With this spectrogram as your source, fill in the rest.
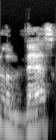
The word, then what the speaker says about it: Levesque: is something that Ryan Levesque has really been pushing a lot in the last couple of years. Or Ryan Levesque, I just found out yesterday he didn't pronounce his S, and I've known that.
